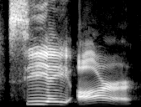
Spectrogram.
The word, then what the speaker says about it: car: 예, 보여드린 이 단어 C-A-R, 차라는 C-A-R 할 때 우리가 차량이라고 할 때 차, 운전하는 차 그때는 car죠, car. 그러니까 쉽게 얘기하면 그냥 크 발음이에요, 그렇죠? 예, 그래서 키읔 발음입니다. 예, 크 소리가 나요.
